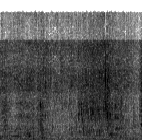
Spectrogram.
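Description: Very warm, steaming water runs steadily over a salon client's hair during a rinse, a continuous close splashing trickle with no talk.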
